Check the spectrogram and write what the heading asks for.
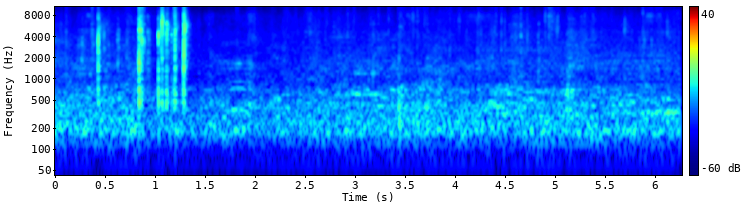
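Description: Steady low drone of a passenger ferry under way, heard from inside the cabin, with faint voices in the background. About a second in comes a quick cluster of four sharp clicks.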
